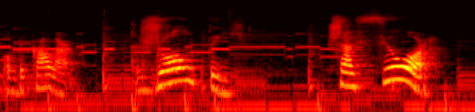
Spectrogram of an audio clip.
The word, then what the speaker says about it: жёлтый: But there are letters in Russian language which always under stress, and this is letter yo. So if you see this letter, you can be sure that the stress is on this letter.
